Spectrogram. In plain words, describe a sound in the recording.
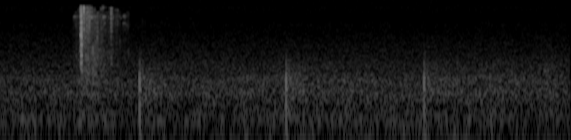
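Footsteps tap slowly on hard stone.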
